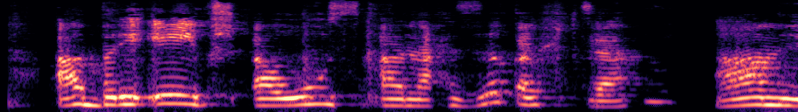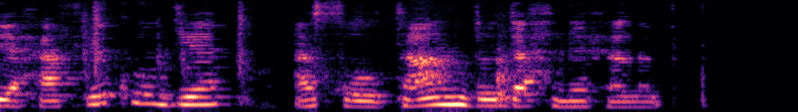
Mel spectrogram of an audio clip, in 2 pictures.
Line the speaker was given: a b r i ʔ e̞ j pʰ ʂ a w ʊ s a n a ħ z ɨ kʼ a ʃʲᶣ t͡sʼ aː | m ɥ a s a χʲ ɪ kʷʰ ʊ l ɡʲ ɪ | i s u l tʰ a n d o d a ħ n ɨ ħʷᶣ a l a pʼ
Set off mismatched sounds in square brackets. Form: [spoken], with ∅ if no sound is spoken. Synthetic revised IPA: a b r i ʔ e̞ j pʰ ʂ a w [u] s a n a ħ z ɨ [qʼ] a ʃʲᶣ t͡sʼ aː | m ɥ a [ħ] a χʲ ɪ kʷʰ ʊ l ɡʲ ɪ | [a] s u l tʰ a n d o d a ħ n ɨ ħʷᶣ a l a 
